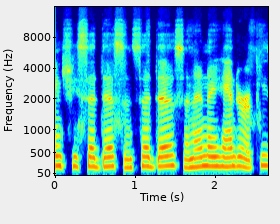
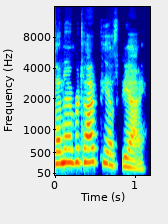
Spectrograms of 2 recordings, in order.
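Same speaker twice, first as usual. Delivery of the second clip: higher, fast protest imitating a witness; mock indignant denial, higher and quick; 5 semitones higher, faster than usual. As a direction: rattle it off high like the indignant witness. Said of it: "And she goes".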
